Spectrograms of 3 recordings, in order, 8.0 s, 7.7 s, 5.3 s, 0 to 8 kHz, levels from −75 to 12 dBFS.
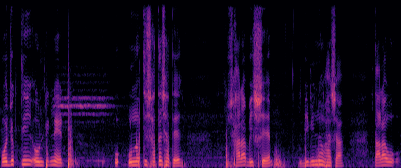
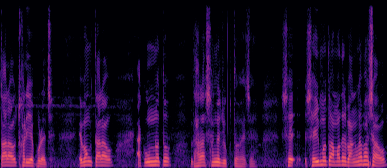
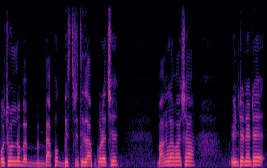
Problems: none marked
